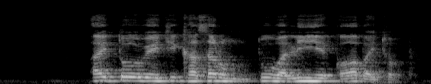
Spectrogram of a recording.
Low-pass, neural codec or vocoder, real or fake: 10.8 kHz; none; real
